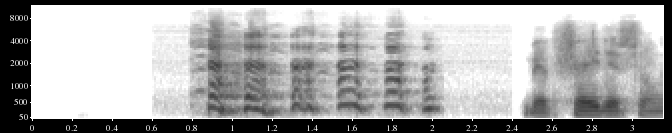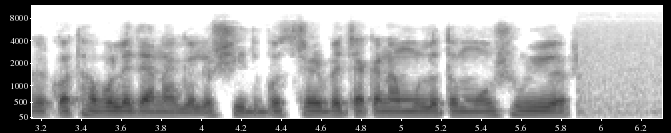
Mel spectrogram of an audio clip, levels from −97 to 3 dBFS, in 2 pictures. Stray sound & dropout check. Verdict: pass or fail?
fail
